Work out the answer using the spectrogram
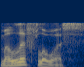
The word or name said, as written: mellifluous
